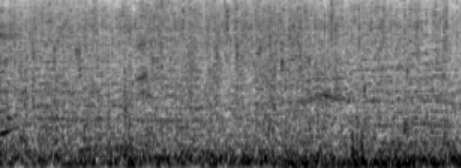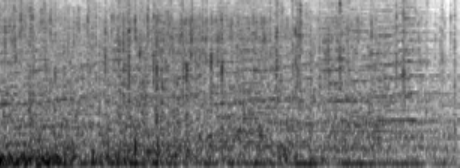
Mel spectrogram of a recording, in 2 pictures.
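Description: Film soundtrack: loud dramatic orchestral score over a dense, rumbling wash of action sound effects, fading near the end.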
